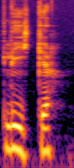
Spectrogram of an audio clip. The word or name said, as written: like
